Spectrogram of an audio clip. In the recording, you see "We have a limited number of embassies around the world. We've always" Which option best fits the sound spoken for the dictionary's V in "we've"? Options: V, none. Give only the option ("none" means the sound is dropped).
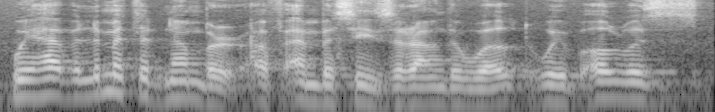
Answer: V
